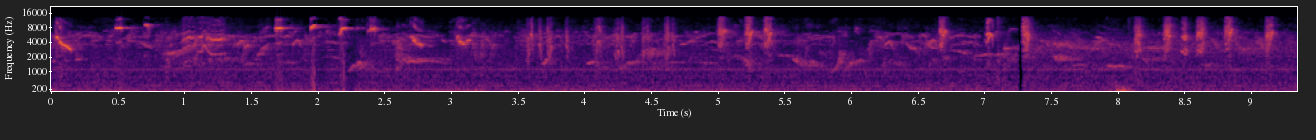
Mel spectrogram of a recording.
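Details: Sunbird known as konin ijoan, in full song as a lure for other sunbirds. Fast, varied high chirps, trills and squeaky whistles in irregular bursts, with a soft thump near the end.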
